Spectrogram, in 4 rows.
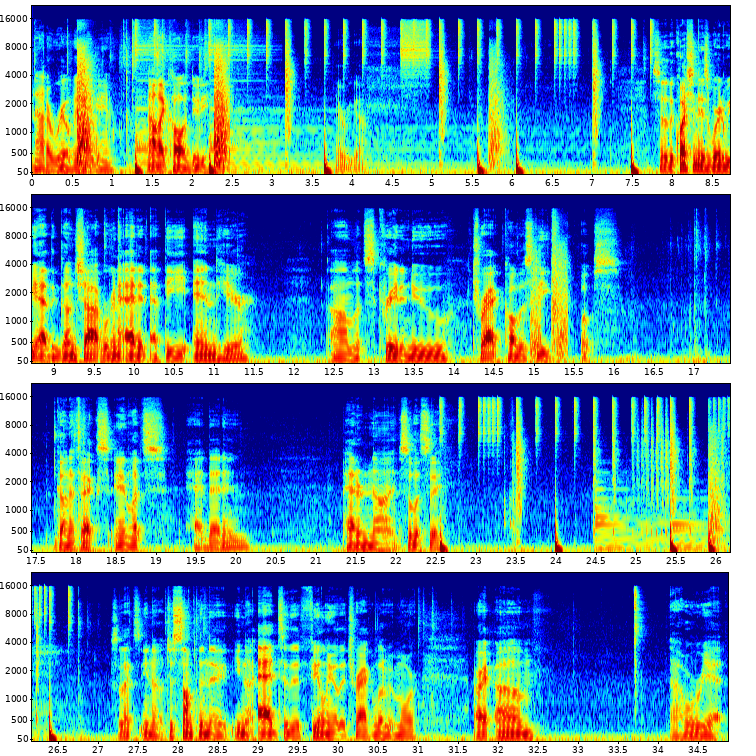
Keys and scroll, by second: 0.9 ctrl+s, 9.8 ctrl+s, 28.2 ctrl+s.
